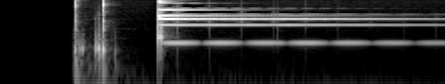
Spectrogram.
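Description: Two quick clicks, then a bright bell ding that rings on and slowly fades. It is an end-screen sound effect: the notification bell icon being clicked and ringing.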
